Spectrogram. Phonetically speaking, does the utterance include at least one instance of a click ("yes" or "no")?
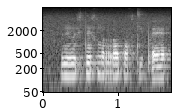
no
